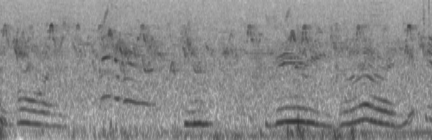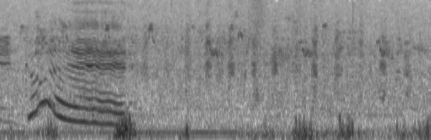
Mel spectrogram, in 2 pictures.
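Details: Black tri Australian Shepherd male pup aged six weeks, Oklahoma farm: repeated wavering, whistly whines that climb and fall, ending in a longer, louder yelping cry, over a low steady hum and faint voices.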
